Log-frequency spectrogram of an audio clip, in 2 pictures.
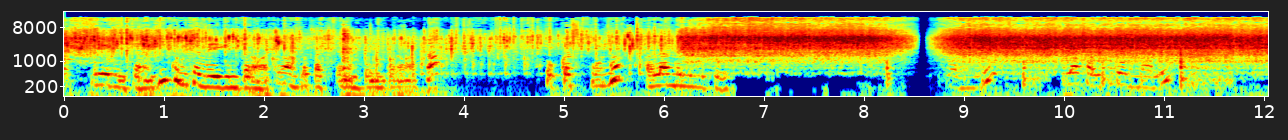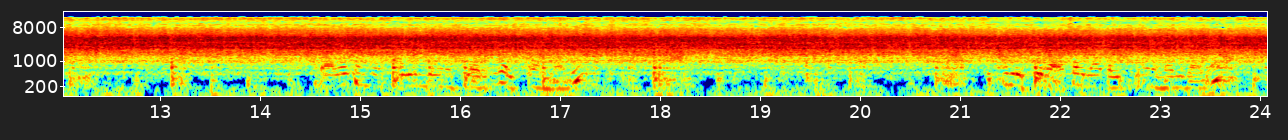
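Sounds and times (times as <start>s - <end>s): paste sizzling in hot oil: 0.0s - 24.0s
spoon scraping a pan: 9.0s - 24.0s.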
